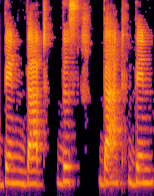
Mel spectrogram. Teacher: Ith is a voiced dental fricative.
